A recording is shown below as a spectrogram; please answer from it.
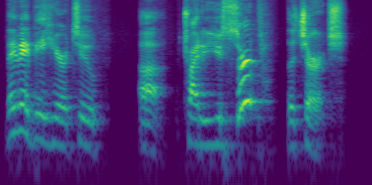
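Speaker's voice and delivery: voice cracking partway through. Addressing listeners directly, the speaker keeps talking with a voice cracking. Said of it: "as my voice cracks".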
